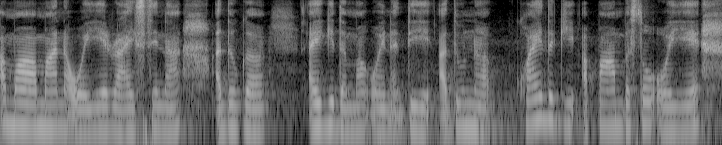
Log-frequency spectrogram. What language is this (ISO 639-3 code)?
mni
